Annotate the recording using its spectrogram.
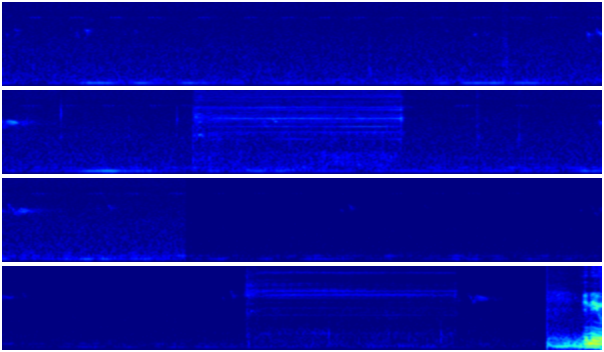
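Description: Faint outdoor insect sounds: steady soft ticking chirps, with a short buzz about six seconds in and a weaker one near the end.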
